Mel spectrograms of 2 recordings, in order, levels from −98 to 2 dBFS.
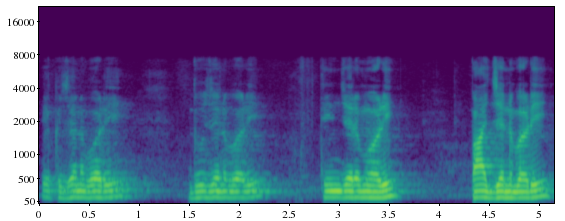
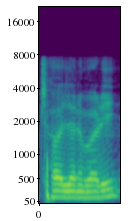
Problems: none marked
